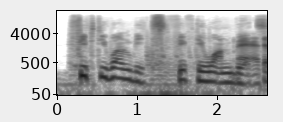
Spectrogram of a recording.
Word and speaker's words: 51 Beats: 51 bits. – Te pareva, me ne vado, io me ne vado, me ne andrei. – Giuro di aver sempre detto 51 bits anch'io, anzi anche male a volte, quindi...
